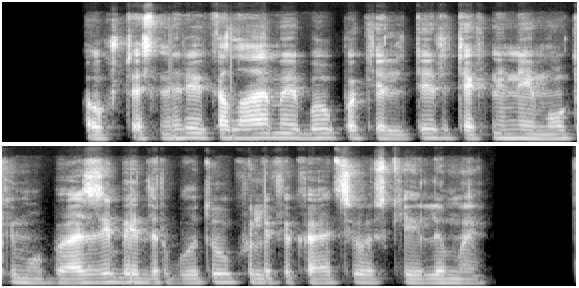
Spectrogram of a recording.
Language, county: Lithuanian, Marijampolė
